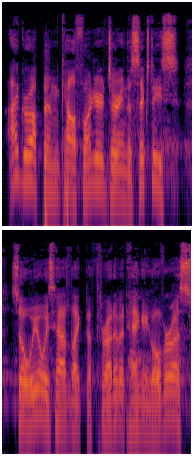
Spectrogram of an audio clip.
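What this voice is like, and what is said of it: Non-local accent, not from Nantwich. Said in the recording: “I can tell from your accent that you're not from Nantwich.”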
